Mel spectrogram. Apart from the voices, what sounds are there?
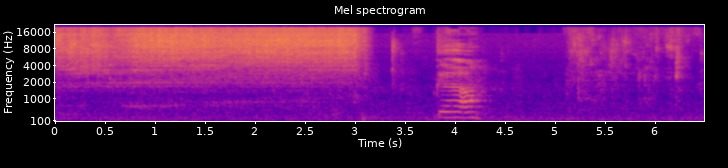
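water poured into chicken soup pot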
